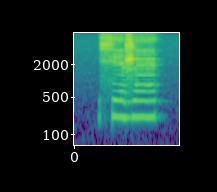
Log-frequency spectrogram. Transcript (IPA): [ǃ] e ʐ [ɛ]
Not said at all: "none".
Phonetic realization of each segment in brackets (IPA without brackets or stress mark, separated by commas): x, ɛ̃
